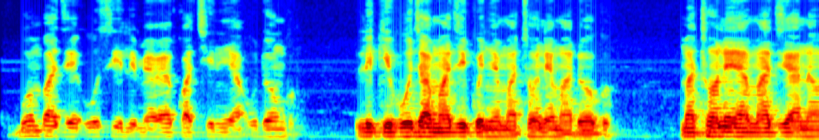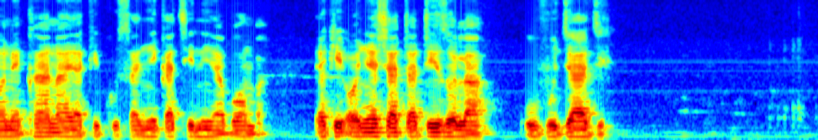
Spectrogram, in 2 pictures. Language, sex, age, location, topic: Swahili, male, 25-35, Nairobi, agriculture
